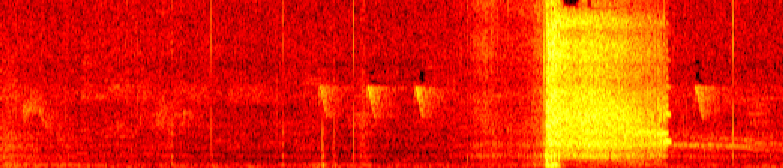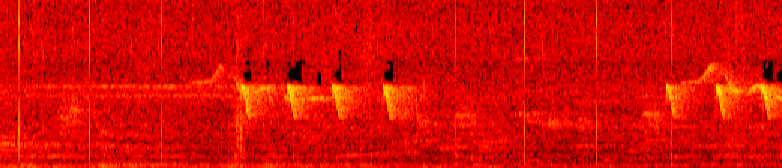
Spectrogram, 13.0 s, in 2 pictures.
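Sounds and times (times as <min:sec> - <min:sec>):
small bird chirping: 0:00.0 - 0:04.0, 0:04.6 - 0:13.0
faint regular ticking: 0:00.3 - 0:03.1.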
